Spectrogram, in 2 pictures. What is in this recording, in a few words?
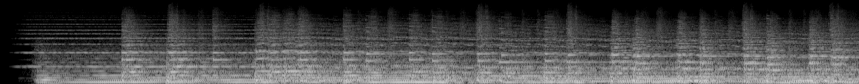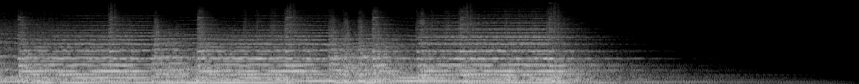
Fire!; anno 1503 gamerip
